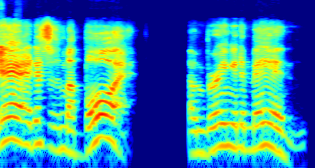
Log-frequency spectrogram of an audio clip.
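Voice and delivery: high, loud imitated bragging; mock enthusiastic vouching. Imitating a boss who hires his pal, hearty vouching. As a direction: vouch for a buddy with exaggerated gusto.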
